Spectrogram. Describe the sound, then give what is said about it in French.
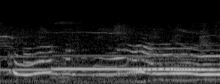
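Wolves howling in long, sustained, overlapping tones, with several voices holding steady pitches together throughout without a break. “Les loups qui se promènent dans les forêts la nuit, avec des yeux qui brillent et qui braillent des « ouh » qui font très peur aux brebis et aux moutons.”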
